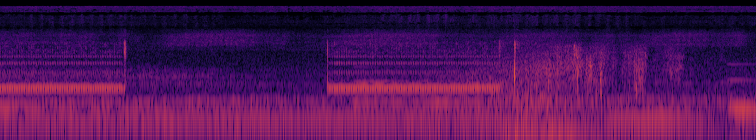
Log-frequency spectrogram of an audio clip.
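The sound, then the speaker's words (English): Telephone ringing tones as someone calls the number etched on a cat's collar tag: two long, steady electronic rings separated by a pause, over a low background hum, followed by a few sharp clicks and rustling as the line connects. “You dial the number.”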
